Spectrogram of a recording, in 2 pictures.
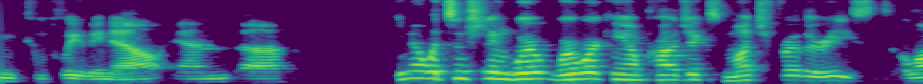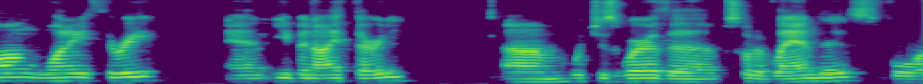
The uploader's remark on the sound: This is episode was recorded remotely on May 20, 2020.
